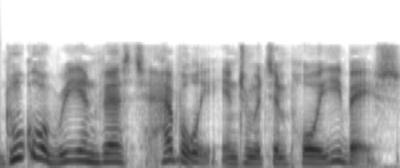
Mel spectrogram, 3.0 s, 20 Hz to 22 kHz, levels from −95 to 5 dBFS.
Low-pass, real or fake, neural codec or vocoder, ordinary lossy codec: 7.2 kHz; fake; autoencoder, 22.05 kHz, a latent of 192 numbers a frame, VITS, trained on many speakers; MP3, 48 kbps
